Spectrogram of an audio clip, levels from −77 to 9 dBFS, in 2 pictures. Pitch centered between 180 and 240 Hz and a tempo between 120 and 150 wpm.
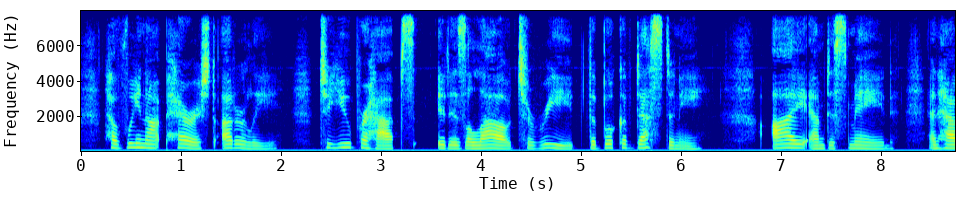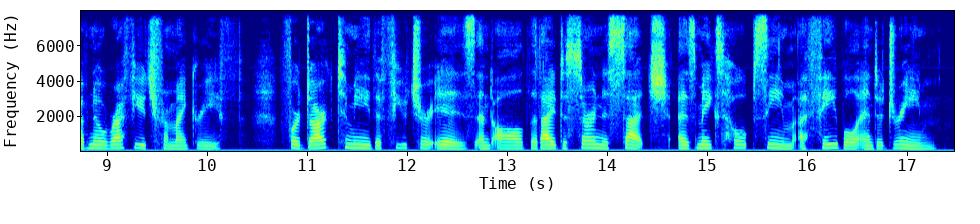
No: high, 190 Hz; average, 170 wpm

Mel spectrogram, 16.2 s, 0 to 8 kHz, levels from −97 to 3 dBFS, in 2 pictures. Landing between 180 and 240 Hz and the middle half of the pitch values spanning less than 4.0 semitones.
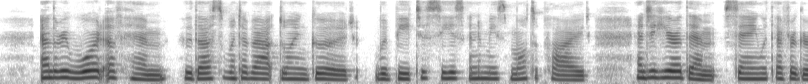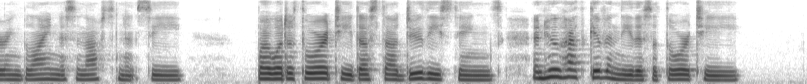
Yes: high, 190 Hz; average, 3.5 semitones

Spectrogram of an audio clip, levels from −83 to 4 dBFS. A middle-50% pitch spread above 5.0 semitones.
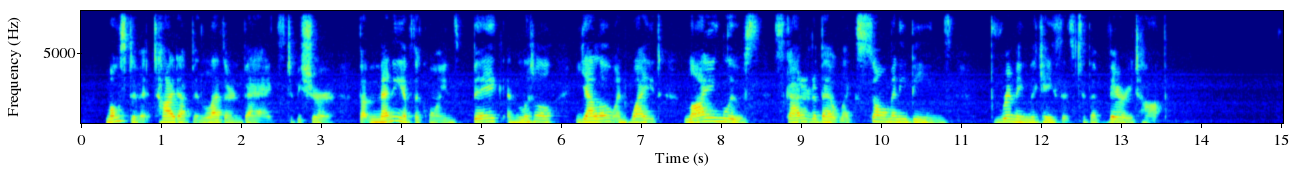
No: average, 3.7 semitones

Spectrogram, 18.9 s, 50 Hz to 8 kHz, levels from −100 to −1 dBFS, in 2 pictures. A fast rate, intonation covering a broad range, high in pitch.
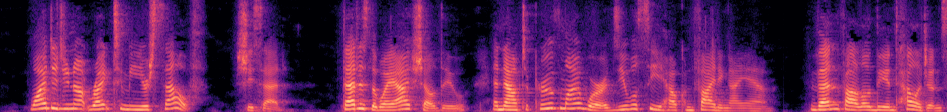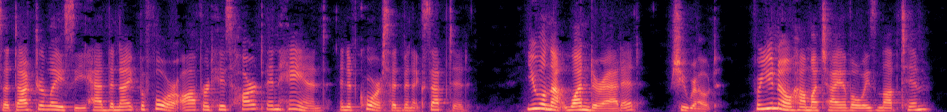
Yes: fast, 220 wpm; wide, 5.8 semitones; high, 240 Hz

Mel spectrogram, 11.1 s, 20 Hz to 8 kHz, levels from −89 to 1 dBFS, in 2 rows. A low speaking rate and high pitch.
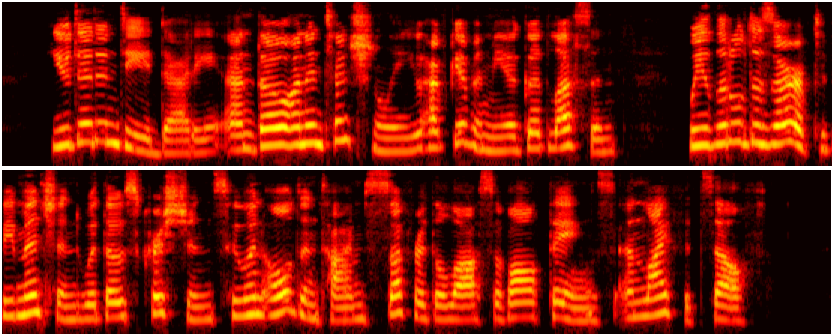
No: average, 195 wpm; very high, 250 Hz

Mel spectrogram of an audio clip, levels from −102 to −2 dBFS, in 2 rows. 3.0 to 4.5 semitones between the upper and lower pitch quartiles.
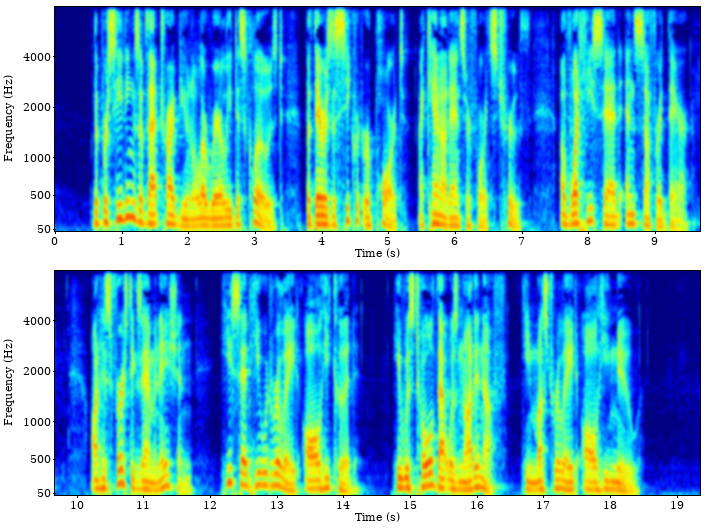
No: average, 5.0 semitones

